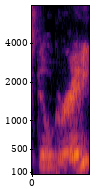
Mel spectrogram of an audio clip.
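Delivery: breakfast cereal mascot voice. Reading out a friend's beer rating in a Tony the Tiger voice. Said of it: "in his Tony the Tiger voice".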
